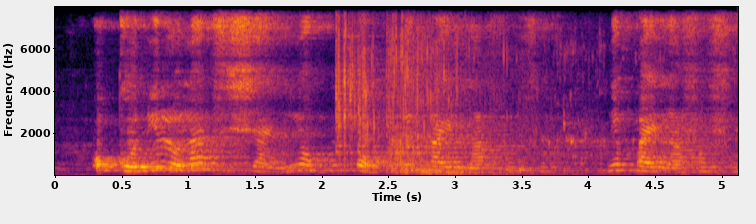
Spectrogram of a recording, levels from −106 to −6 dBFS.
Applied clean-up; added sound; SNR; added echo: none; Sink (filling or washing); 10 dB; reverberation time 1.0 s.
